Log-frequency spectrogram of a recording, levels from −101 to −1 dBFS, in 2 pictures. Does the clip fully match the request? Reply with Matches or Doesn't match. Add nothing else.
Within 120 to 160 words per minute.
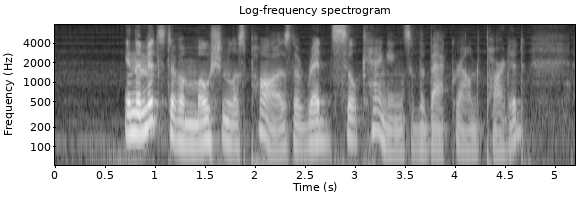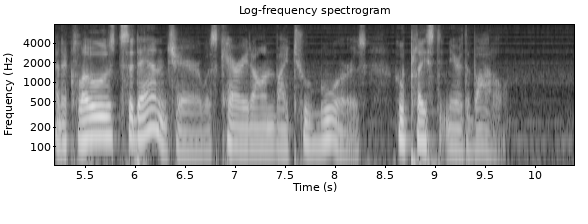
Doesn't match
